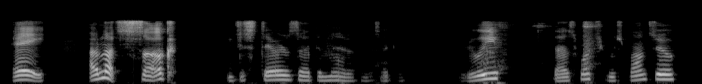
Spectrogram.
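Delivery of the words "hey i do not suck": slow, mechanical robotic voice with a slight biting edge. Narrator voicing a talking meter replying to a man, robotic voice with slight edge. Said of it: "with a slight edge to its robotic voice".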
